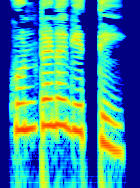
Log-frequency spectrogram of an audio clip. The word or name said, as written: ಕುಂಟಣಗಿತ್ತಿ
